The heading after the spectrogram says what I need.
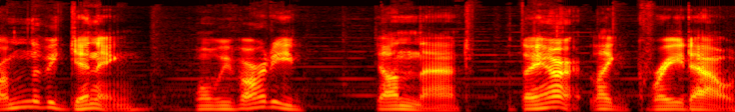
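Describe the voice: Lively intonation marks this plain reading aloud.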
